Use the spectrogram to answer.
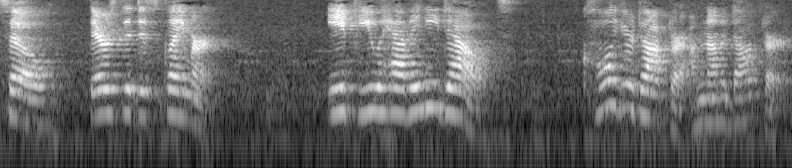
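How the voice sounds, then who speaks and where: A high, bright chipmunk voice, sped up and squeaky, as a woman vlogger talks through a pitch filter. She delivers a plain, matter-of-fact disclaimer and repeats herself for emphasis. The sound is echoey with a faint hiss behind it. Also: expressive, brisk. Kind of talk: casual spoken disclaimer. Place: home. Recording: echoey room, faint noise.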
